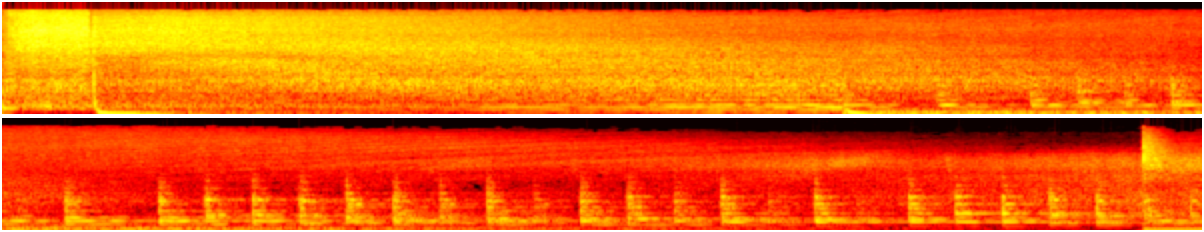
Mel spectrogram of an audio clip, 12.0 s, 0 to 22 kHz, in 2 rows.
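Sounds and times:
dance music drum beat: 0:00.0 - 0:07.0
hissing noise wash: 0:00.0 - 0:09.1.

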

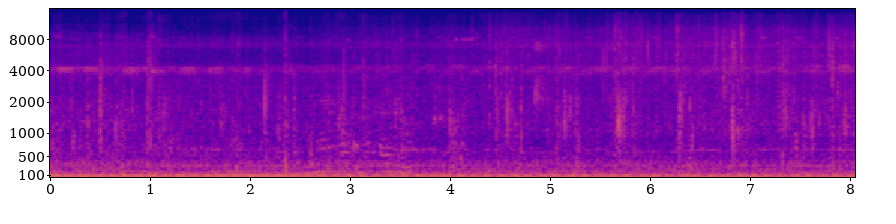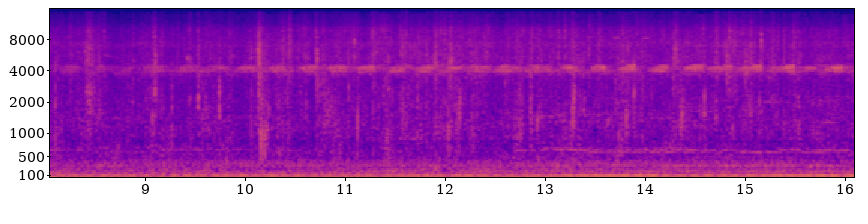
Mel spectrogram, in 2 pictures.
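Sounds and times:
footsteps on dirt path: 0:00.0 - 0:16.0
high-pitched insect trill: 0:00.0 - 0:16.0.

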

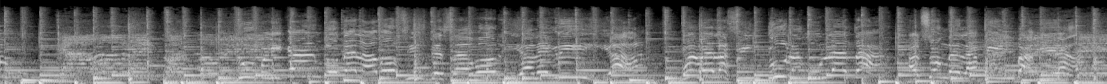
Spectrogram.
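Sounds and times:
salsa dance music: 0:00.0 - 0:11.0.

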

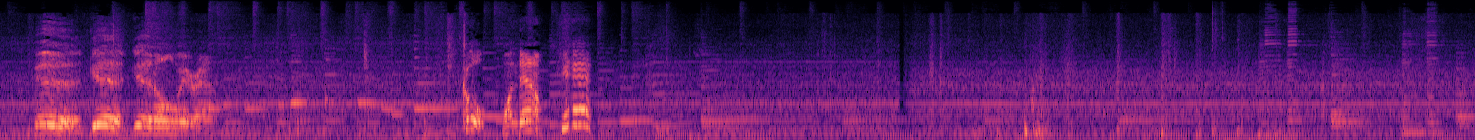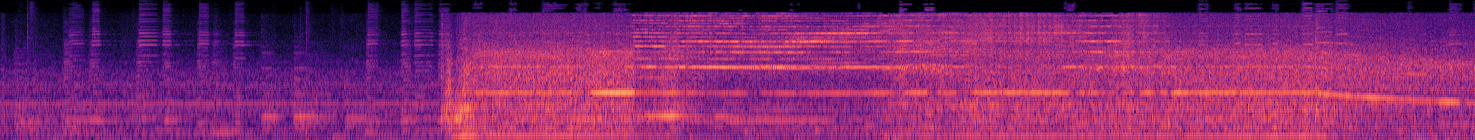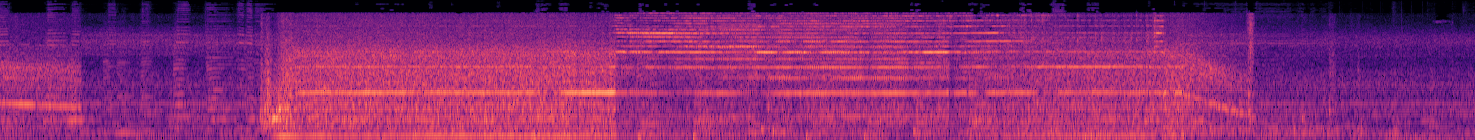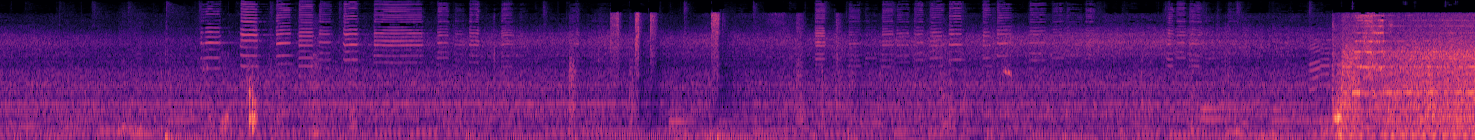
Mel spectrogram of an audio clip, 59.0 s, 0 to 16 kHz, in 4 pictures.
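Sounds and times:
table saw cutting wood: 0:15.4 - 0:17.3, 0:18.4 - 0:44.5, 0:45.2 - 0:50.8, 0:51.4 - 0:59.0
saw blade whine winding down: 0:18.9 - 0:50.3, 0:52.3 - 0:59.0.

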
